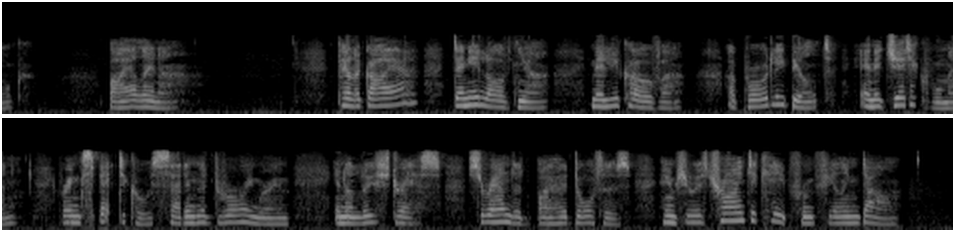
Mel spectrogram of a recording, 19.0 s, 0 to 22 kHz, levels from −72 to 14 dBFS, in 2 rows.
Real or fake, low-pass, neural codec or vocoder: fake; 7.2 kHz; vocoder, 44.1 kHz, 128 mel bands, Pupu-Vocoder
